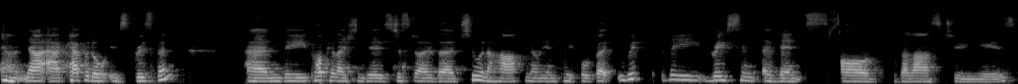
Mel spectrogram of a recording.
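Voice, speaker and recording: Here a woman speaks with an Australian accent. Her pitch is very deep and low, and her pace fairly slow. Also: ordinary pitch variation. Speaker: tour guide. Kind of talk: virtual tour presentation. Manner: soft-spoken.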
